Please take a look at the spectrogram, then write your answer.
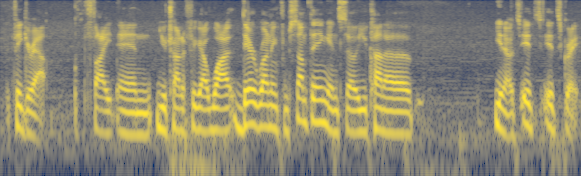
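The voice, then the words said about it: Stuttering, hesitant speech. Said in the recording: “I'm stuttering here”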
